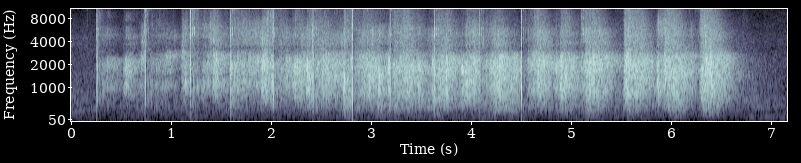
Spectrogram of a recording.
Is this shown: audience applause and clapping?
yes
